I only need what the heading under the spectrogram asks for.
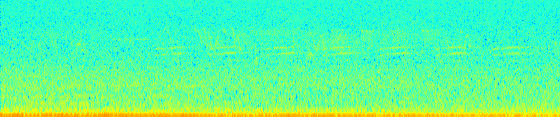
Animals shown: Red-breasted Nuthatch (Sitta canadensis), Ovenbird (Seiurus aurocapilla)

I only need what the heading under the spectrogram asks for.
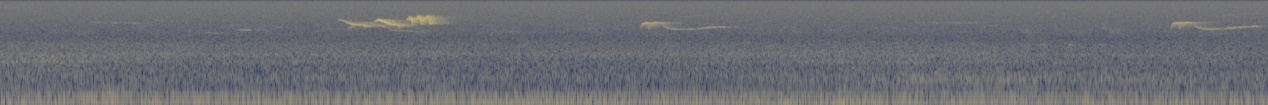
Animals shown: Eastern Wood-Pewee (Contopus virens), Black-throated Blue Warbler (Setophaga caerulescens), Hermit Thrush (Catharus guttatus), Black-throated Green Warbler (Setophaga virens)

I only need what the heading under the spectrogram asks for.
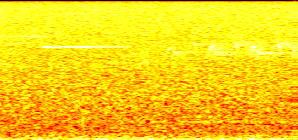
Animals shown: Red-eyed Vireo (Vireo olivaceus), Black-throated Green Warbler (Setophaga virens), Ovenbird (Seiurus aurocapilla)

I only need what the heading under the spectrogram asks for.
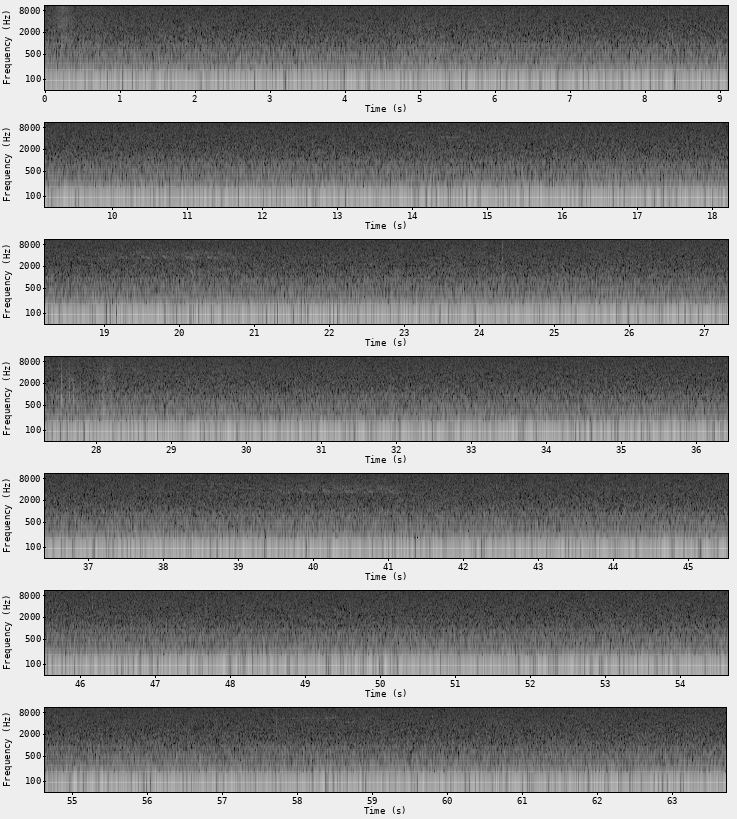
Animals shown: Ovenbird (Seiurus aurocapilla), Black-throated Green Warbler (Setophaga virens)

